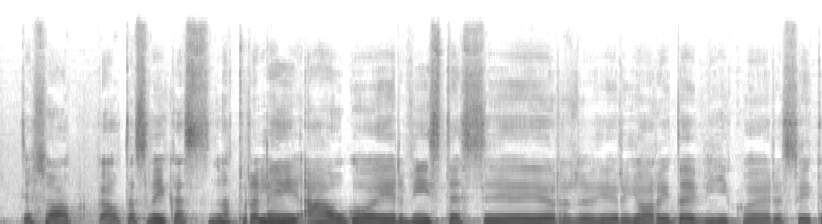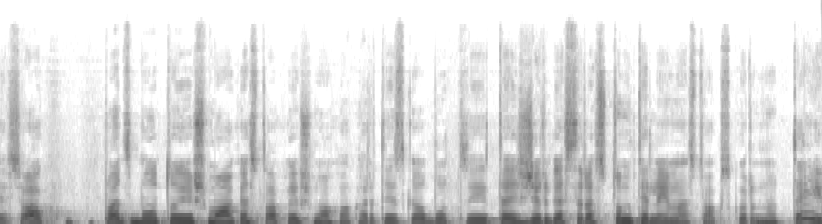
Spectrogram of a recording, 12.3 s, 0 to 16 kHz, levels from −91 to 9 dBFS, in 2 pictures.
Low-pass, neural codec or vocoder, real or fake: 14.4 kHz; codec, 44.1 kHz, 7.8 kbps, Pupu-Codec; fake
